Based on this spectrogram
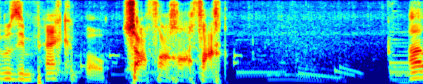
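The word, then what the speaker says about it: Schöfferhofer: having a lovely day have you had a Sher haer I think I pronounced that correctly you have to shout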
